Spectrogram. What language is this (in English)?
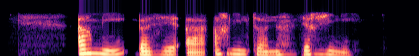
French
